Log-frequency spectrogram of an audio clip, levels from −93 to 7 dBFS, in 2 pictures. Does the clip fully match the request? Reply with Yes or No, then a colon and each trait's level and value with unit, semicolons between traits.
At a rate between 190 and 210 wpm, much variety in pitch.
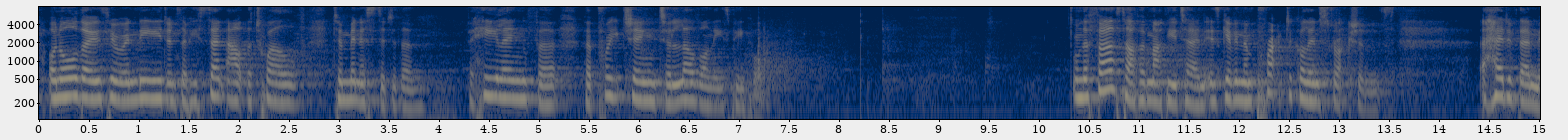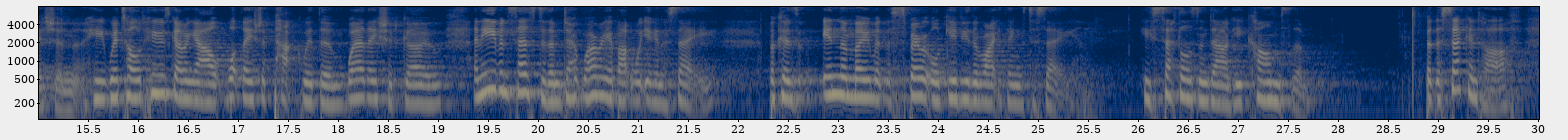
No: average, 200 wpm; average, 2.9 semitones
